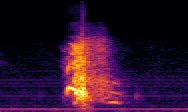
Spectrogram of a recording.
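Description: A single sharp, explosive sneeze, followed by a brief trailing breath, against a quiet background hum.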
